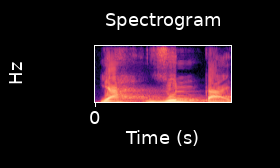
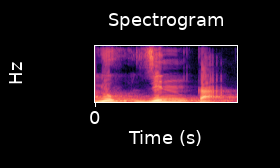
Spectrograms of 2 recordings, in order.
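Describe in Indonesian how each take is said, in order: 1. Vokal pertama adalah a, yang kedua u. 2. Vokal pertama adalah u, yang kedua i. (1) "Kalau ya-nya dibaca fathah maka zai-nya itu dibaca dom" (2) "Kalau ya-nya dibaca domah maka zai-nya itu dibaca kasroh"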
